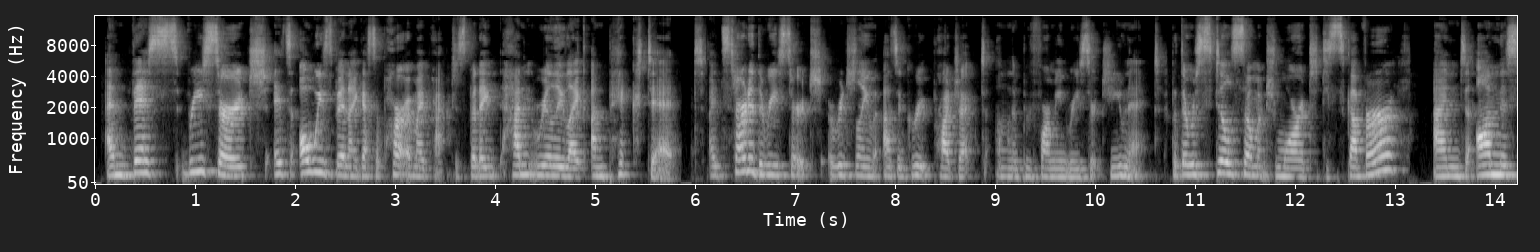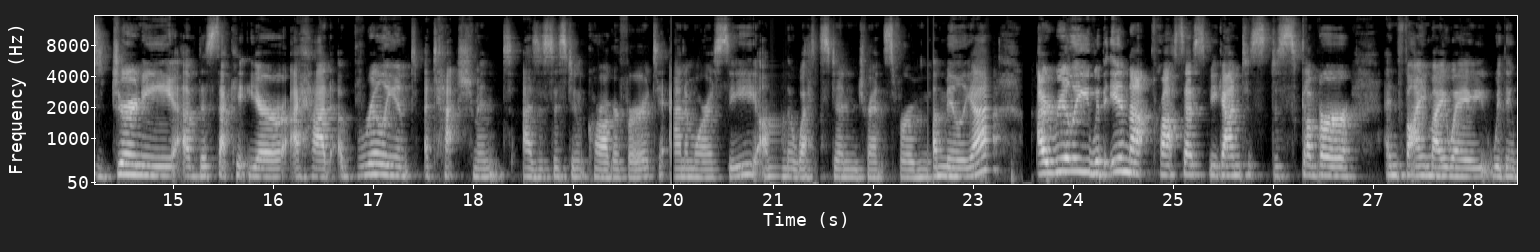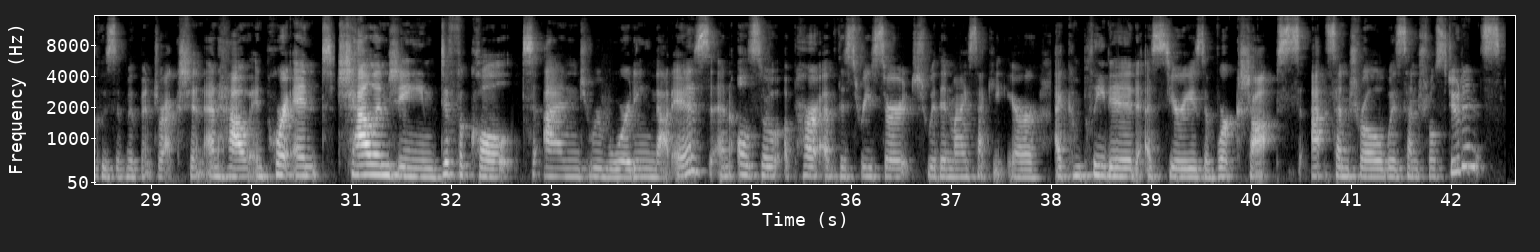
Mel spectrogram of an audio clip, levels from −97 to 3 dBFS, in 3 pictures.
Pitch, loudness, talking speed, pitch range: 195 Hz, -24 LUFS, 160 wpm, 180-220 Hz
